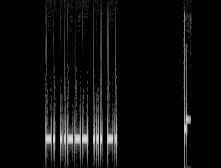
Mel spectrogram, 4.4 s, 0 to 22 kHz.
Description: Morse code, heard as a keyed tone, about 33 wpm, 700 Hz. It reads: N2SN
